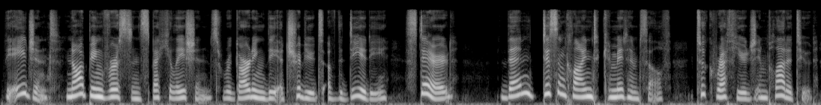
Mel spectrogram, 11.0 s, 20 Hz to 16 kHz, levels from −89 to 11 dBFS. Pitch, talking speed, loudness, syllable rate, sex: 215 Hz, 125 wpm, -17 LUFS, 4.7 syllables/s, female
